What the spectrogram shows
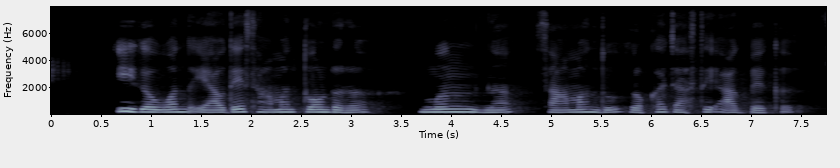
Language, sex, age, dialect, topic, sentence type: Kannada, female, 18-24, Northeastern, banking, statement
